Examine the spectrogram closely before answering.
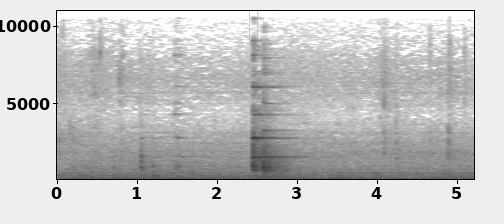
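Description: Light clinks of a wire whisk against a glass mixing bowl, then about two and a half seconds in one loud clink with a short glassy ring, as an empty glass bowl is set down on the stone counter.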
